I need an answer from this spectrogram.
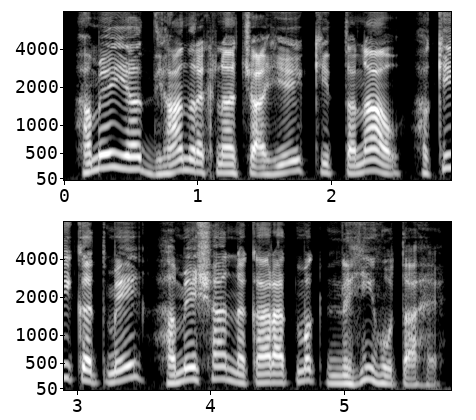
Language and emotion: Hindi, neutral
